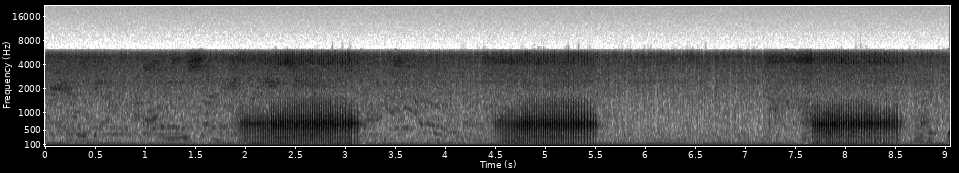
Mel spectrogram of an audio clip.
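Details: Sleeping dog lying between a person's legs: three loud, rhythmic snoring bursts about every 2.7 seconds, roughly 22 breaths a minute; ordinary snoring.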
